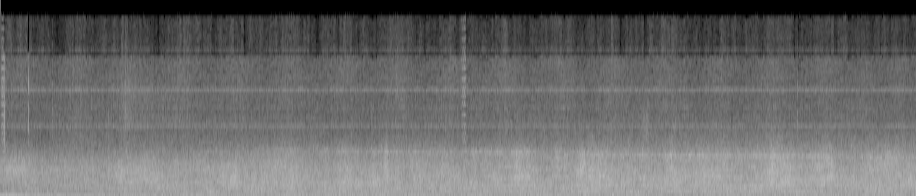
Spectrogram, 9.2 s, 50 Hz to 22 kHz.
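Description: Delta flight 528, an Airbus A350 departing LAX for Atlanta, gives a loud, continuous roar of jet engines at takeoff power, close and unbroken throughout.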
